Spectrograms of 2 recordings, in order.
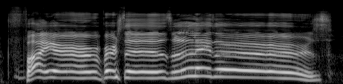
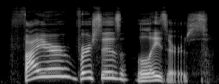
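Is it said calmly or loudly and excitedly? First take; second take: loudly, excitedly; calmly. First: It is said loudly, filling a stadium. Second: It is said in a calm, plain voice.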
